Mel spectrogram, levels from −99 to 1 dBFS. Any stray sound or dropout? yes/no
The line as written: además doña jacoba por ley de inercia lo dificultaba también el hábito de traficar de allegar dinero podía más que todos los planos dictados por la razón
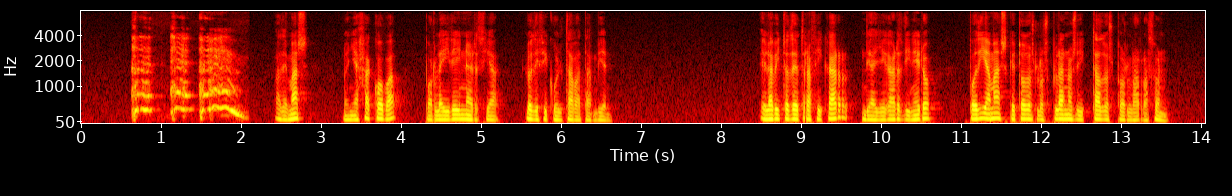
yes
